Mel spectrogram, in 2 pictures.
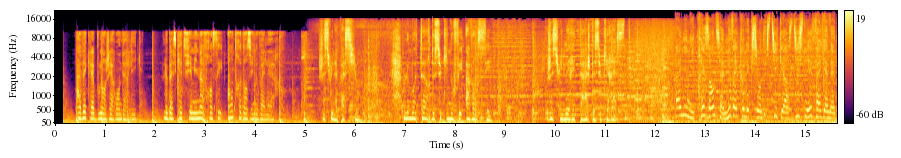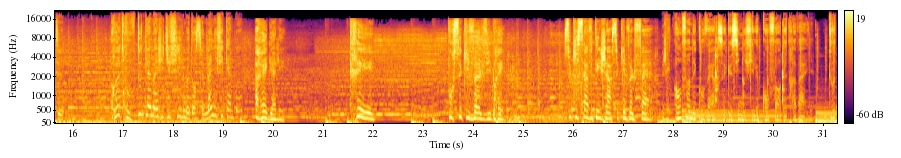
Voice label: french commercial, sensual voice actors; French voice over actress native from France, neutral accent

